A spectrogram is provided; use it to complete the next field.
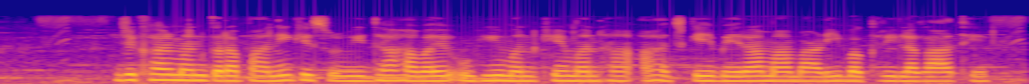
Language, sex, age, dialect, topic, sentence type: Chhattisgarhi, female, 18-24, Eastern, agriculture, statement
